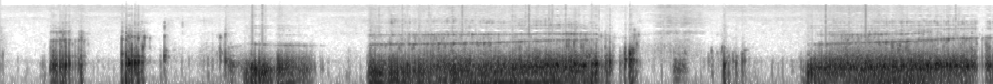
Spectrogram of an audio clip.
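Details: Long, deep rumbling growls with short gurgles between them: stomach growling (borborygmi) recorded from a male while he sleeps.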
